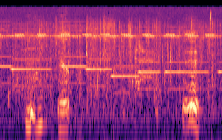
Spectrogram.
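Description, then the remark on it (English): Spotted horses gallop around a lot, their hooves making a few scattered, muffled thuds over a steady background hum, with faint voice-like sounds mixed in. “Them spotted varmints is racing around that lot like they was minnows in a pond.”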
